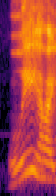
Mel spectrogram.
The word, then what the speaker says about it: Lehi: Yeah, because when I go on about pronunciations is because it's important. Lehi, Utah.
